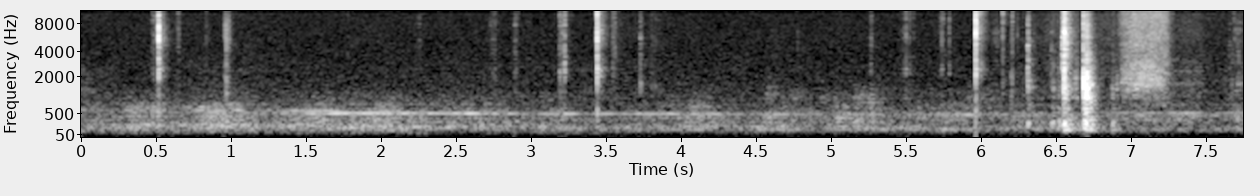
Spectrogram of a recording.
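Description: Scissors cut through card for a sailing boat swing card: scattered faint snips and clicks, then a cluster of sharper close cuts near the end, with quiet room tone between.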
